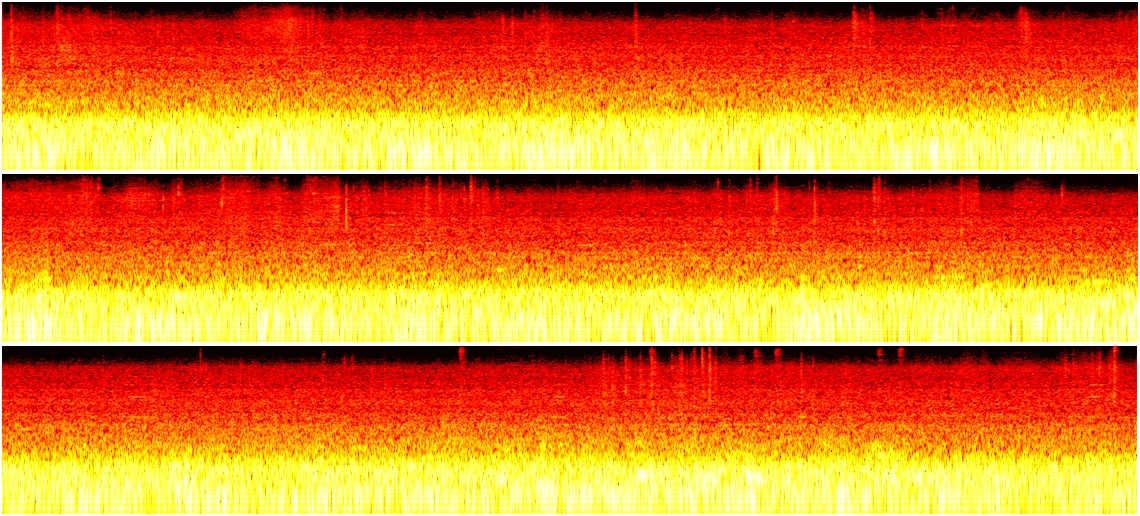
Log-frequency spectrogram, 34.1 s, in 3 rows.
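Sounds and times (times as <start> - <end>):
train rumbling on track: 0.0 - 34.0
light clicks and rattles: 28.6 - 30.9.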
